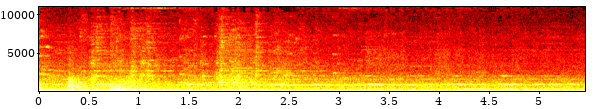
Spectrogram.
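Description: Freight train shunting in a marshalling yard: a steady low rumble of the locomotive and rolling wagons, with a thin steady squeal-like tone above it and a few brief sounds in the first two seconds.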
